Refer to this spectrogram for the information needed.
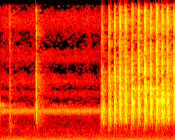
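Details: Two isolated sharp chips, then a lesser green leafbird bursts into a fast, dense trill of high notes in the kapas tembak style, over a thin steady tone.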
